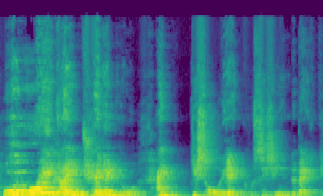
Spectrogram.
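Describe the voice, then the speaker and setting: An Irish woman telling a comic tale live in a colloquial, animated way, acting out the dialogue. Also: on the high side, a little slow. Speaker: storyteller. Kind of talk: live comic folk storytelling. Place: indoor cottage gathering. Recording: very echoey room, distant microphone.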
